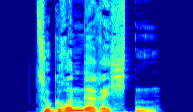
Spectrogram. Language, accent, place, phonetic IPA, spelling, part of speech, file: German, Germany, Berlin, [t͡suˈɡʁʊndə ˌʁɪçtn̩], zugrunde richten, verb, De-zugrunde richten.ogg
- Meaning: to ruin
